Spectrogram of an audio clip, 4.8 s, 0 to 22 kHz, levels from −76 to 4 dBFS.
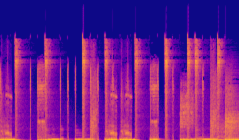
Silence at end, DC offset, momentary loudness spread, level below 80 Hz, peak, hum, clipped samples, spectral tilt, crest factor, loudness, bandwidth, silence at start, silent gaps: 0 s; under 0.1%; 6 LU; -16 dBFS; 0 dBFS; none; under 0.1%; -4 dB/octave; 12 dB; -13 LUFS; 17.5 kHz; 0 s; none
